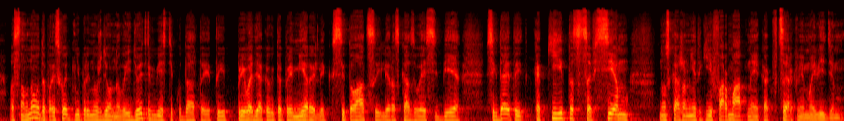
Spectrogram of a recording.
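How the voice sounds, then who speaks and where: A man speaks fairly quickly in a somewhat breathy voice, his pitch varying in an ordinary way. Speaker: talk show host. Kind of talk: studio discussion. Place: studio. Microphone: lapel.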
